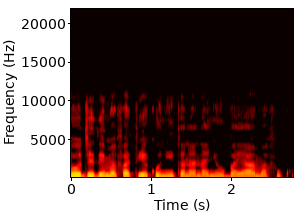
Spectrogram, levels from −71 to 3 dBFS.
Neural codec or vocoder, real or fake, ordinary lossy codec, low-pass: vocoder, 24 kHz, 100 mel bands, Vocos; fake; none; none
